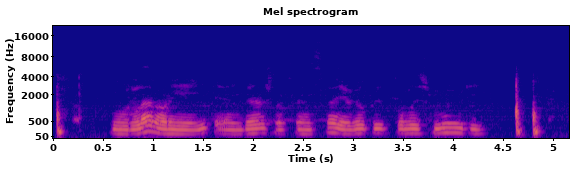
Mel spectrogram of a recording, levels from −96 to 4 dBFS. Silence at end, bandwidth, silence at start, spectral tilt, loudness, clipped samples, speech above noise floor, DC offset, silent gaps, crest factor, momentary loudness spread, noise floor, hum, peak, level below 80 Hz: 0.25 s; 7.4 kHz; 0.05 s; -9.5 dB/octave; -46 LUFS; under 0.1%; 24 dB; under 0.1%; none; 22 dB; 10 LU; -69 dBFS; none; -24 dBFS; -80 dBFS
